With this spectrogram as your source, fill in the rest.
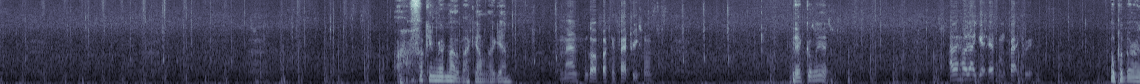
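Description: Footsteps run over grass and then a paved road.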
